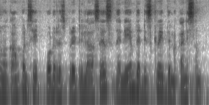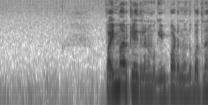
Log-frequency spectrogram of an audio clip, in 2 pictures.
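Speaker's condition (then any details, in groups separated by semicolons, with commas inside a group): No condition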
